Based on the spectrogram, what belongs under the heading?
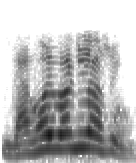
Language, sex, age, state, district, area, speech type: Assamese, male, 60+, Assam, Dhemaji, rural, conversation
